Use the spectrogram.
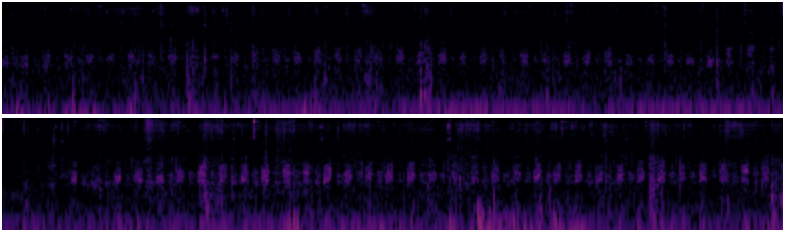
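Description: A dog panting steadily and quietly on a forest walk, soft rhythmic breaths under faint outdoor ambience with no talking.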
